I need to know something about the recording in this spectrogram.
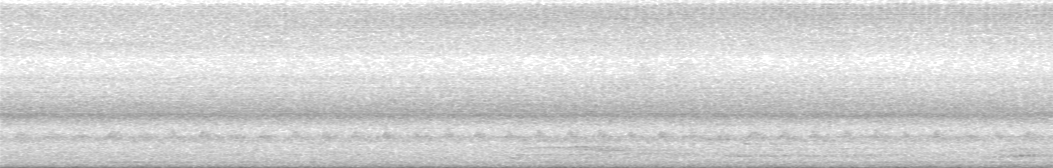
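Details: Outdoors where flowers sway, cicadas keep up a noisy, even, high-pitched drone throughout, with a faint brief higher sound near the middle and steady low background rumble.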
